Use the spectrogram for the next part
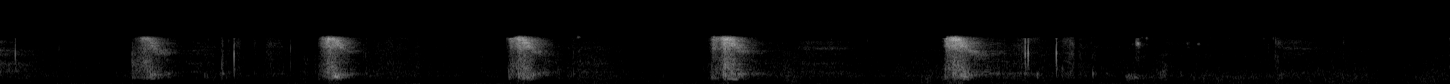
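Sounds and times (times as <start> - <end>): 
person sneezing: 1.3 - 1.8, 3.2 - 3.7, 5.1 - 5.6, 7.1 - 7.7, 9.4 - 10.0.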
